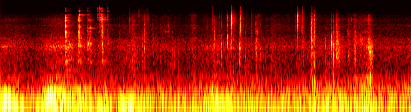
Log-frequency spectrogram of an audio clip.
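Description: A hand grinder's crank clicks and turns.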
